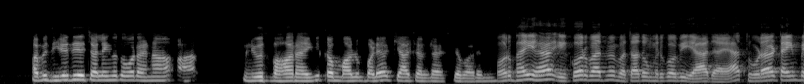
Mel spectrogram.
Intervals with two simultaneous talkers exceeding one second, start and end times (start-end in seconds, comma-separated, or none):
none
